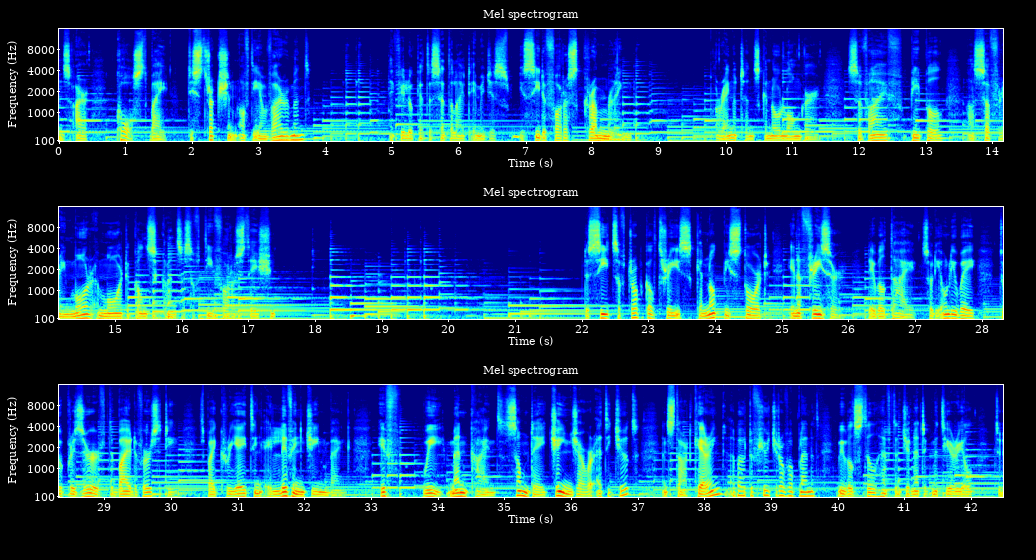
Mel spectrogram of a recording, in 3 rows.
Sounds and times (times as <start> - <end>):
Speech: 0.0 - 3.8, 5.0 - 8.7, 9.8 - 17.5, 22.1 - 42.4
Music: 0.0 - 42.4.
